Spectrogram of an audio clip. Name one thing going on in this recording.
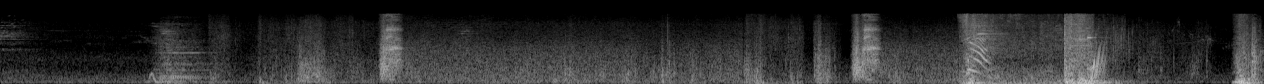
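Footsteps patter on grass.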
